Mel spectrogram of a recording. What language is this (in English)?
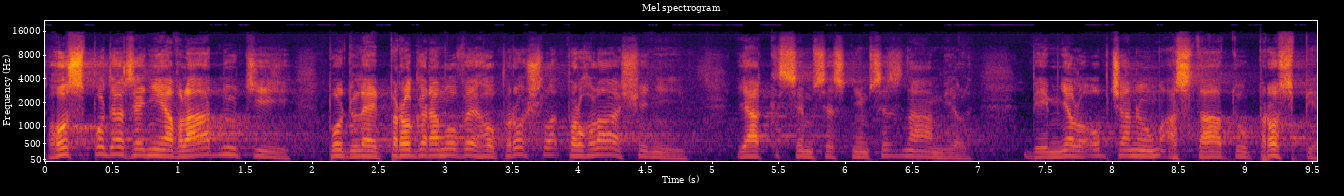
Czech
